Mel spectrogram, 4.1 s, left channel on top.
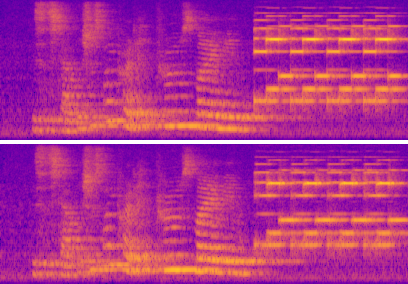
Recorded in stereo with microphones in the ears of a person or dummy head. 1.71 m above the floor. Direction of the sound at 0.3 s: Centre (ahead or behind).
